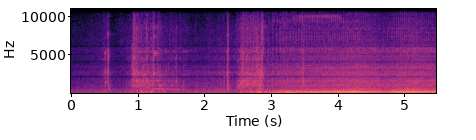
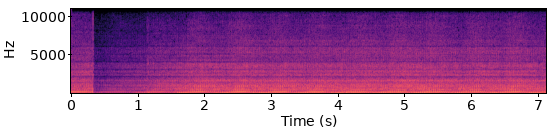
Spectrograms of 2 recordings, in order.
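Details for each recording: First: Yamaha 1000-watt generator after reaming carb jets up a small step and new gaskets, choke on, fixing idle surging: pull-start clatters then engine catches and holds even steady note at maximum load, no hunting or surging; normal running. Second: Yamaha generator with Mikuni carburetor, test run after carb cleaning and float refit: rhythmic rise and fall about four swells a second, unsteady governed speed. The carburetor still has a problem, pointing to a fuel-delivery fault causing engine surging.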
